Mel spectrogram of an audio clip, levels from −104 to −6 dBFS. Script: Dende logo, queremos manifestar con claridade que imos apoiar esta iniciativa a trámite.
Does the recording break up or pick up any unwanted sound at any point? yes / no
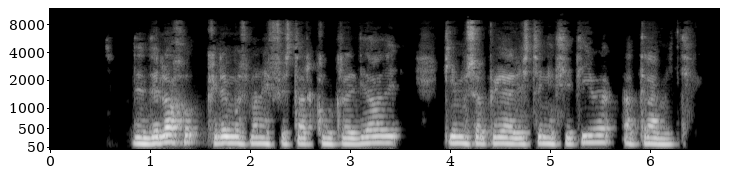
no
